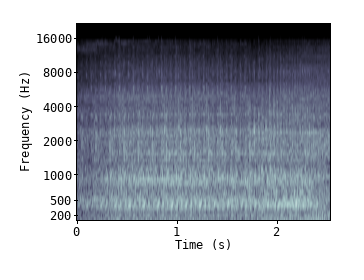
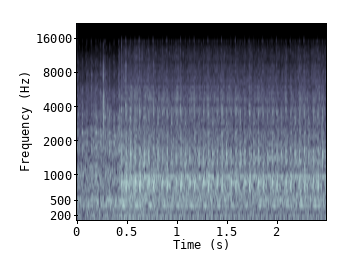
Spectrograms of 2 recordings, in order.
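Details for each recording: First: 2010 Smart Fortwo 451, 0.8 turbodiesel, 119,000 km, after a fuel filter change, idling and blipped: a buzzy plastic rattle rides on the vibration; the screwed Mercedes plastic latch on the diffuser has worked loose over time. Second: 2010 Smart Fortwo 451 0.8 turbodiesel, 119,000 km, after a fuel filter replacement with no air in the system: steady, even diesel clatter with regular firing and no hunting or misses; normal idle.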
